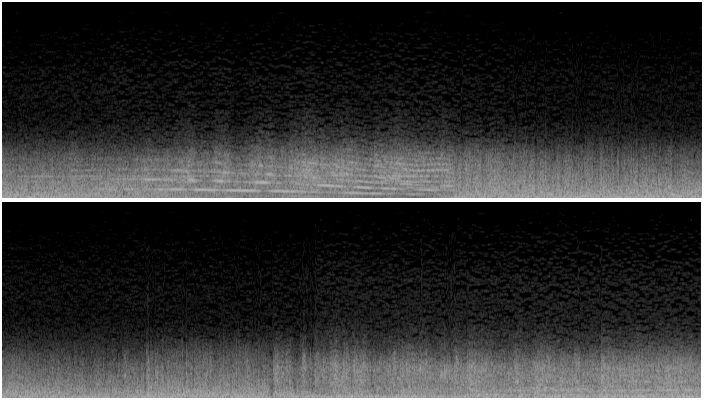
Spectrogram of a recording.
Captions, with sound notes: and nobody wanted to screen her films. So she returned home to face the truth. [bombs exploding]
